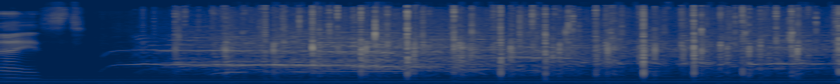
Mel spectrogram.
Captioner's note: audience cheers and applauds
